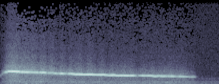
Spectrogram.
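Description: A single long whistle slides steadily downward in pitch for about three seconds, like a falling bomb, then cuts off abruptly. It sounds like a person imitating it by whistling, with no talking.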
